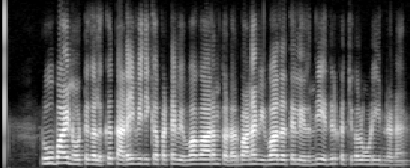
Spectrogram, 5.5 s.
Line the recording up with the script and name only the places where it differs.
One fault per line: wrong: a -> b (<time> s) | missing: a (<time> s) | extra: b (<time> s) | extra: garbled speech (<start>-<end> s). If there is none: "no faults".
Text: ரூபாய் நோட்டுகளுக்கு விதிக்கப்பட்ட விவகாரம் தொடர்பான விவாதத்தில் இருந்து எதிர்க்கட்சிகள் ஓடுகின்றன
extra: தடை (1.5 s)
